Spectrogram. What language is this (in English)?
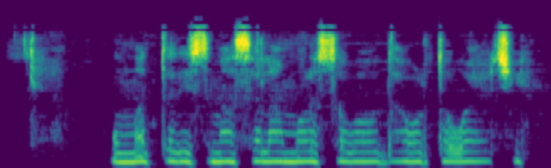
Pashto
